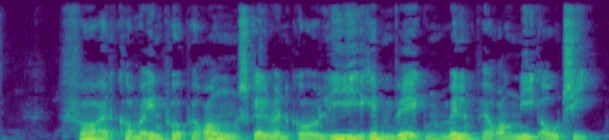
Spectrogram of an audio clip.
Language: Danish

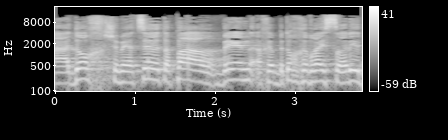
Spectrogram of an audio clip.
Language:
Hebrew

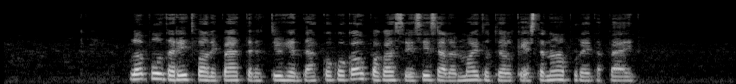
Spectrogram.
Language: Finnish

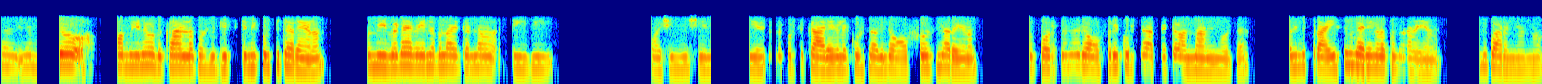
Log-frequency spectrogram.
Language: Malayalam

